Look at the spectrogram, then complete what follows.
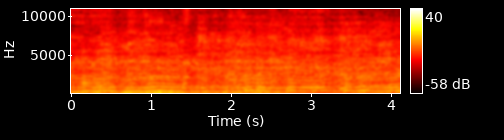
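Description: Small two-stroke glow (nitro) engines of several 1/8-scale off-road RC buggies racing together. Their overlapping high whines rise and fall over and over as the throttles open and close.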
